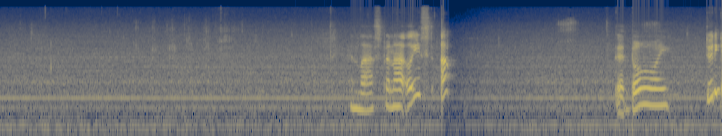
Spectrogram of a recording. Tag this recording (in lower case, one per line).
speech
